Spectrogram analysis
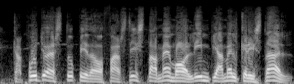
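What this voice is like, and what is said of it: Imitates another person's voice. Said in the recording (Spanish): “Voy a poner la voz de Evaristo, además, imitando ahí. ... Oye, lo ha clavado.”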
